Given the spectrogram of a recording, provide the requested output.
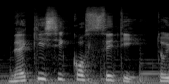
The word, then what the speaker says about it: メキシコシティ: えー、少しね、カタカナっぽい言い方にはなります。メキシコシティ。ね、シティと言わないですね。メキシコシティと日本人は発音します。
